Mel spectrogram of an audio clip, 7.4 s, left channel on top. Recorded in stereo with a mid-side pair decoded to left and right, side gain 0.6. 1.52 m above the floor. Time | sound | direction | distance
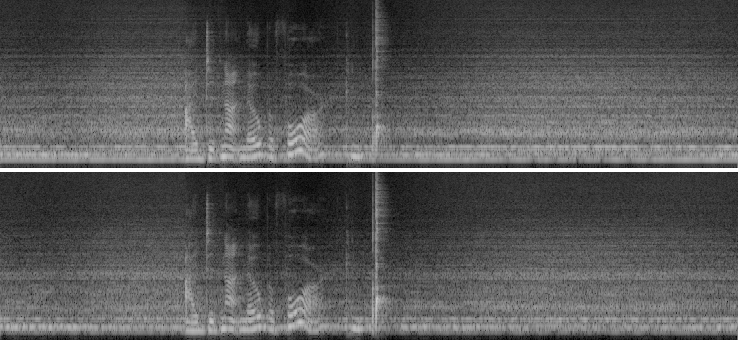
0.0 | a fan | 60° left | 2.5 m
1.9 | a woman speaking | 15° left | 0.8 m
3.7 | a pop | 30° right | 0.7 m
